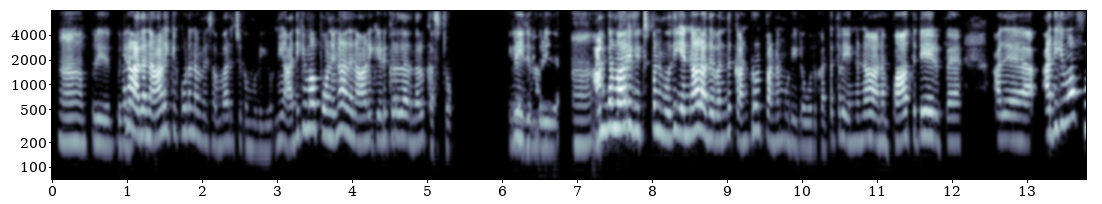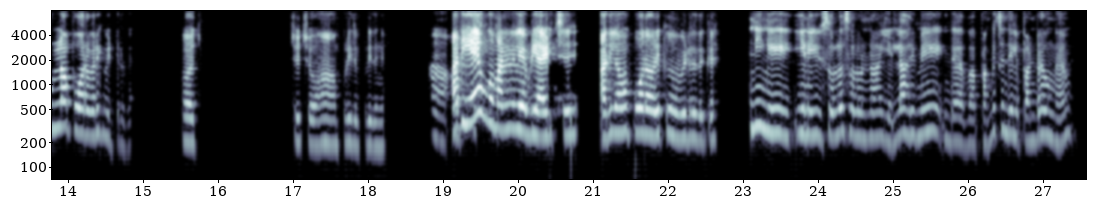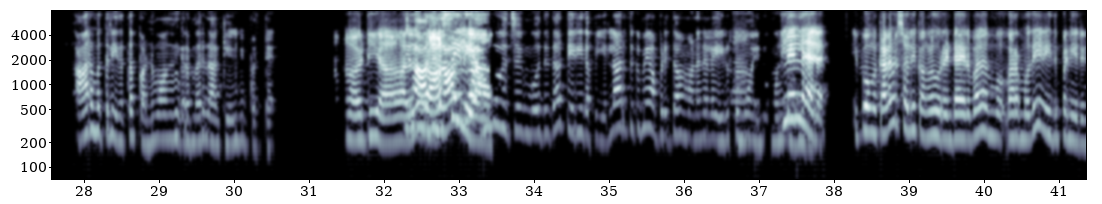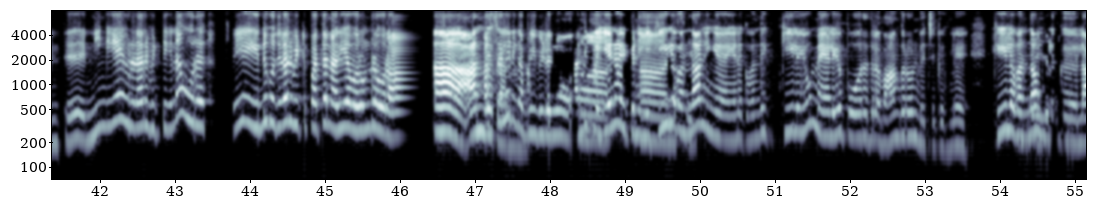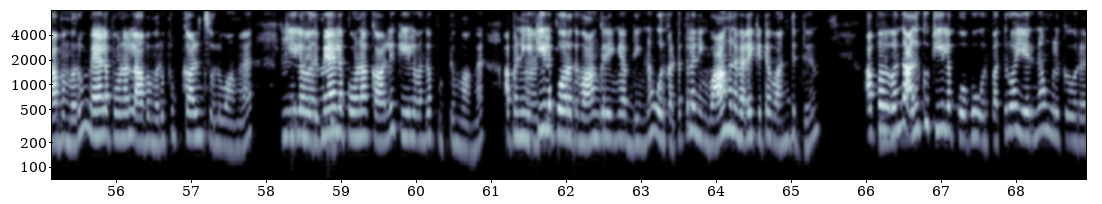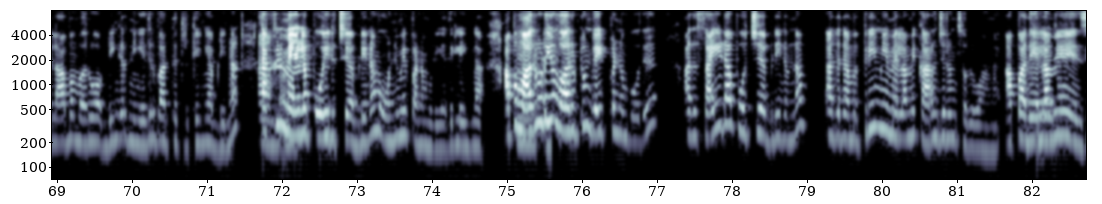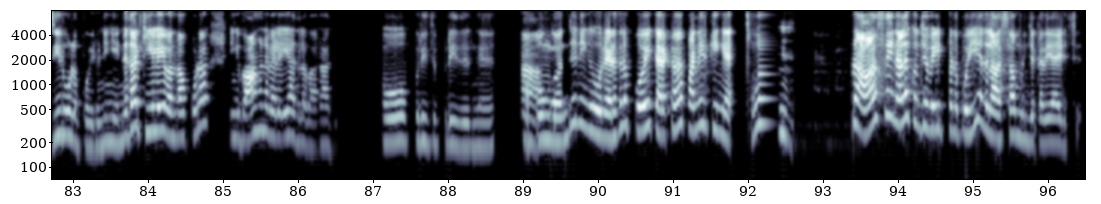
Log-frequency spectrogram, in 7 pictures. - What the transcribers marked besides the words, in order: tapping; in English: "ஃபிக்ஸ்"; in English: "கண்ட்ரோல்"; other background noise; other noise; "அந்த" said as "அந்தே"; distorted speech; in English: "புட்காலுன்னு"; in English: "காலு"; in English: "புட்டும்பாங்க"; in English: "சைடா"; in English: "பிரீமியம்"; mechanical hum; in English: "லாஸ்ஸா"
- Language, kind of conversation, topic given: Tamil, podcast, அந்த நாளின் தோல்வி இப்போது உங்கள் கலைப் படைப்புகளை எந்த வகையில் பாதித்திருக்கிறது?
